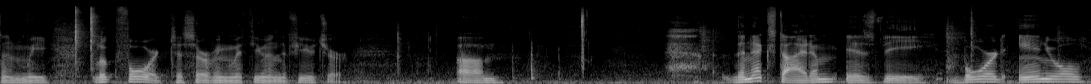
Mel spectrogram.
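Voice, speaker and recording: A man's voice: sits low, darkish tone, slight background noise. A man chairing a college board of trustees meeting, formal and procedural.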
